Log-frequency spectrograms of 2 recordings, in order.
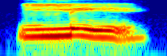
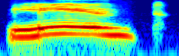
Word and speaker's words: les: Yes, it's lay. Lay. Please make sure you're not pronouncing it as l or lee or lays. Not at all lays as well, okay? It's just lay. You can remember it as layover. Layover. So lay.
